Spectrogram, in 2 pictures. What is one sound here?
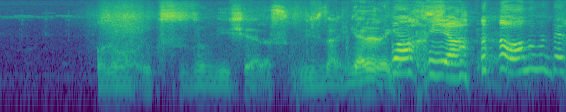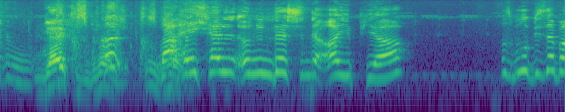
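A young woman laughs and shrieks playfully.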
